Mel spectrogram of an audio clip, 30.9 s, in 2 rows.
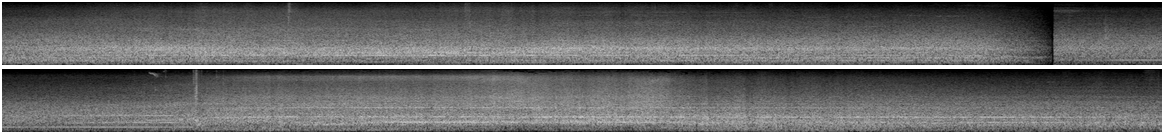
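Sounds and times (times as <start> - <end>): electric trains humming and hissing: 0.0 - 30.9
electric motors and blowers whining: 14.3 - 30.8.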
